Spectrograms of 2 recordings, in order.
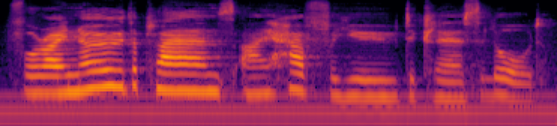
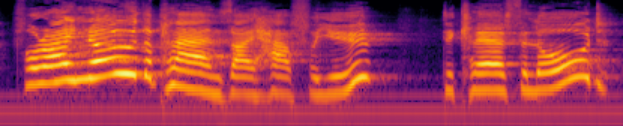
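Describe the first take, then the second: First: It is read at a normal, quieter volume. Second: It is read noticeably louder.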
